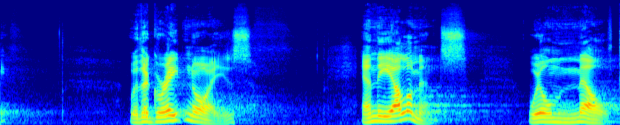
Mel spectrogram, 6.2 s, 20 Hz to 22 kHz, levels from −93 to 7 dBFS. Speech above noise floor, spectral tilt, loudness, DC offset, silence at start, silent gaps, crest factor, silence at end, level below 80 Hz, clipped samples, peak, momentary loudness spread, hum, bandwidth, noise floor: 46 dB; -5 dB/octave; -25 LUFS; under 0.1%; 0 s; none; 22 dB; 0.1 s; -72 dBFS; under 0.1%; -6 dBFS; 17 LU; none; 17.5 kHz; -71 dBFS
